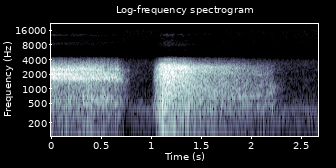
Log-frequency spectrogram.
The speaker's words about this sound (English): I want you to take a deep in-breath, and then when you exhale it out, I want you to push that breath out, really pushing out and releasing all negative or blocked energy. So it would be something like...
